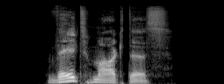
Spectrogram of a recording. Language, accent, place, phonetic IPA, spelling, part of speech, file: German, Germany, Berlin, [ˈvɛltˌmaʁktəs], Weltmarktes, noun, De-Weltmarktes.ogg
- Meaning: genitive singular of Weltmarkt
